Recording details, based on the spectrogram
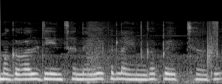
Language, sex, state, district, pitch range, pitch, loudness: Telugu, female, Andhra Pradesh, Visakhapatnam, 235-250 Hz, 245 Hz, -13 LUFS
